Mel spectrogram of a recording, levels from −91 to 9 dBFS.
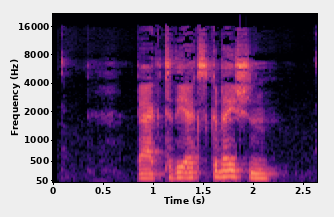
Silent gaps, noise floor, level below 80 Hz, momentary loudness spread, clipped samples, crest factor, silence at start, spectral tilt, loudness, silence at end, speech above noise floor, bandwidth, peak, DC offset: none; -52 dBFS; -54 dBFS; 14 LU; under 0.1%; 18 dB; 0.85 s; -2.5 dB/octave; -14 LUFS; 0.45 s; 36 dB; 17 kHz; 0 dBFS; under 0.1%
